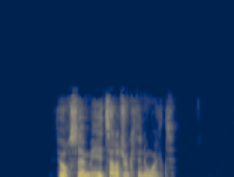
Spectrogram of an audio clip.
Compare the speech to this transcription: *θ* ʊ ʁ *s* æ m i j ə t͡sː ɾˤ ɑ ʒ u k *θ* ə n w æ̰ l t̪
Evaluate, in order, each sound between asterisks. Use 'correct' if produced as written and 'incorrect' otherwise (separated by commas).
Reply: correct, correct, correct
